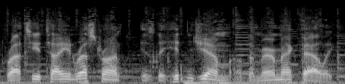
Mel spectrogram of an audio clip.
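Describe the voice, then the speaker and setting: A man's voice: fairly low pitch, expressive, fast talker. A man reading a scripted radio ad as a restaurant owner. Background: music bed.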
